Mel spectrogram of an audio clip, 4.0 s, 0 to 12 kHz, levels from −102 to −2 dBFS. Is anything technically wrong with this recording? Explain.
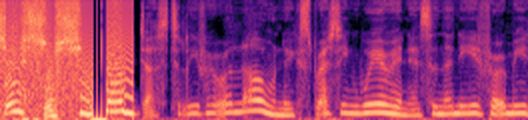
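Yes. From 0.0 to 1.0 s the speech is hit by a float read as integer fault. The sound is extremely loud and harsh. The waveform is pushed into a near-square shape at an almost fixed, high level, regardless of how quiet the talking was. Background noise comes up as loud as the speech, though the pitch can still be followed. The likely cause is 32-bit float samples being read as 32-bit integers, so each sample's sign and exponent bits decide its level.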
